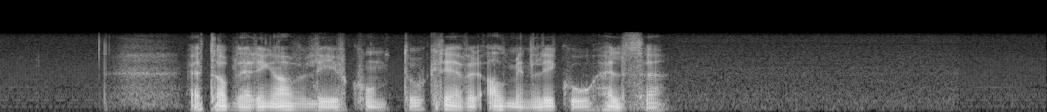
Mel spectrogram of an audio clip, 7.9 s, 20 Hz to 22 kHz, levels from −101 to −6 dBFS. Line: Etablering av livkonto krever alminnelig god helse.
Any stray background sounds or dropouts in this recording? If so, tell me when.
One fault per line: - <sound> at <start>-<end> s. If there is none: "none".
none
